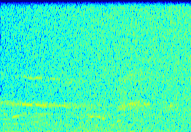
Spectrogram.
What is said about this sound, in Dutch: Het zwembad met gladde tegels, waar je niet over mag rennen.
